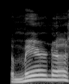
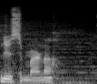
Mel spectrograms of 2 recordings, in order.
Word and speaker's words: New Smyrna: always mispronounce this right amirna smyrna how you pronounce it uh it's new smyrna oh there you go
